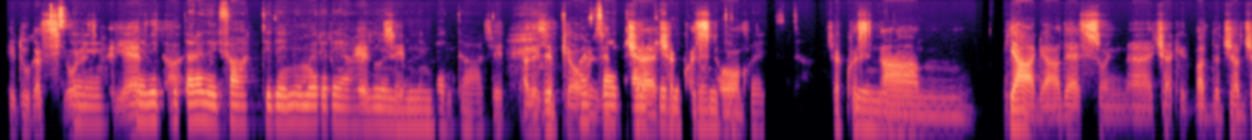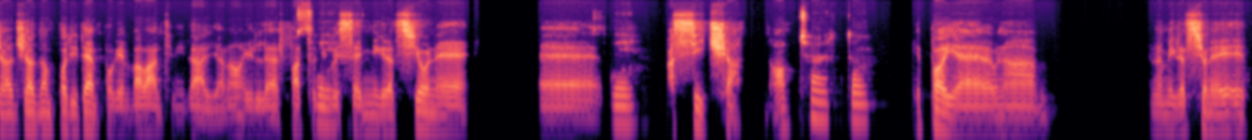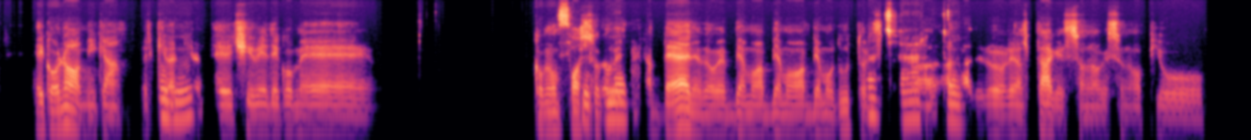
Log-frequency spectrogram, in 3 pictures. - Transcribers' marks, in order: other background noise; "cioè" said as "ceh"
- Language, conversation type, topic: Italian, unstructured, Come puoi convincere qualcuno senza imporre la tua opinione?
